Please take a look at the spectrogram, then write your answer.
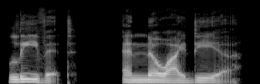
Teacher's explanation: Both sound like they have no spaces between the words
